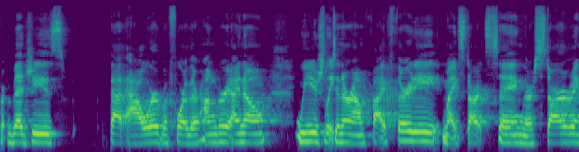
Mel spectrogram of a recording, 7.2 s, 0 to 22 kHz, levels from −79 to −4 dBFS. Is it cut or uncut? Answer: cut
